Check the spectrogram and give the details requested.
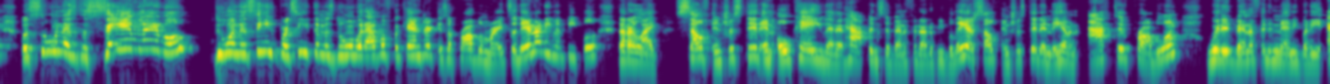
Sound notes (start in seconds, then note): none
